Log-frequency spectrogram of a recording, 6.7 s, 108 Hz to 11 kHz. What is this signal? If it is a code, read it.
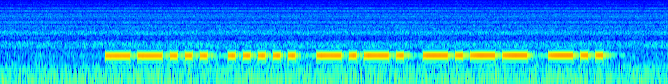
Morse code, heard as a keyed tone, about 16 wpm, 520 Hz, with room echo. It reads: 75CYD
